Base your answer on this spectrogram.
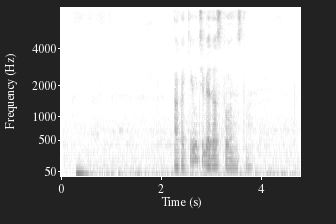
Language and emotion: Russian, neutral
